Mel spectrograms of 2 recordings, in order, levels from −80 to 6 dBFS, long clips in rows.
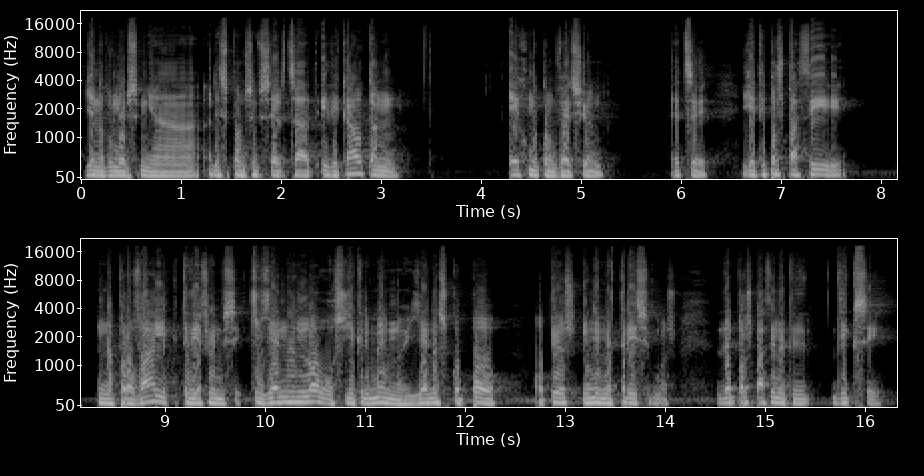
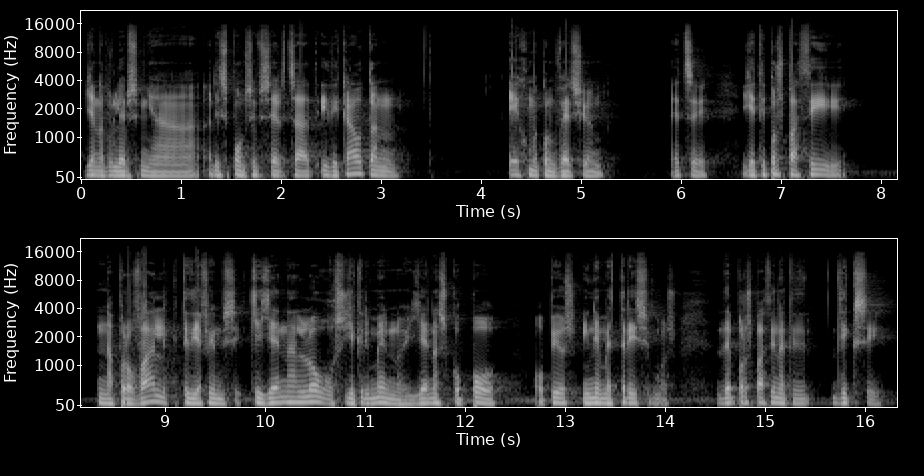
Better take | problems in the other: second | distortion; heavy; 12% of the sound clipped

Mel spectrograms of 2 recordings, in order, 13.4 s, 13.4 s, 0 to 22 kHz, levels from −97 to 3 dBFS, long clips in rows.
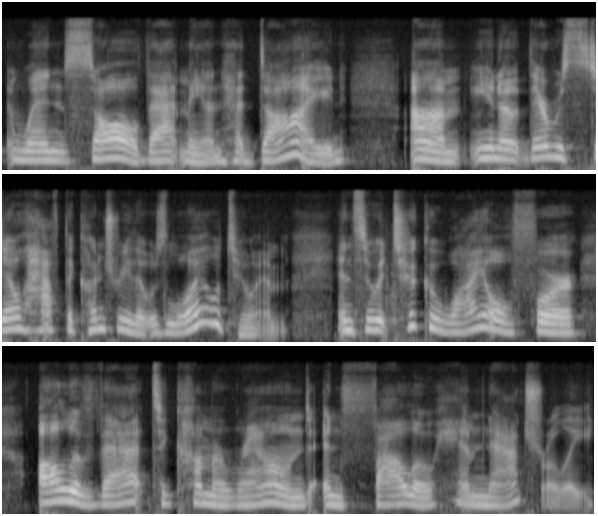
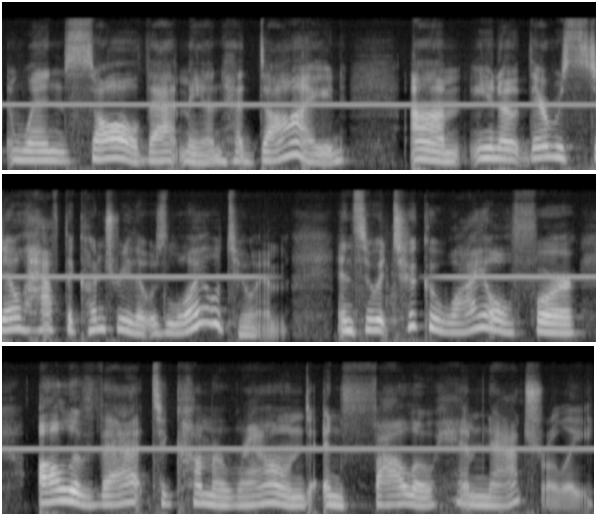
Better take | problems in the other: first | high-pitched whine; loud; until 6.5 s and from 7.5 s on; 2 kHz, 8 dB below the speech

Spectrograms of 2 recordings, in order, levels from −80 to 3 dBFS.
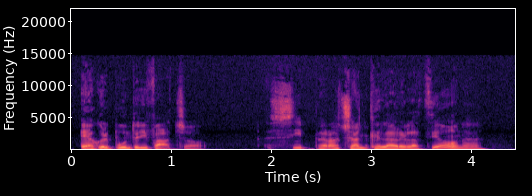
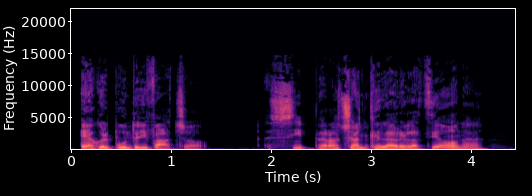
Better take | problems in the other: second | hiss; faint; throughout; 30 dB below the speech

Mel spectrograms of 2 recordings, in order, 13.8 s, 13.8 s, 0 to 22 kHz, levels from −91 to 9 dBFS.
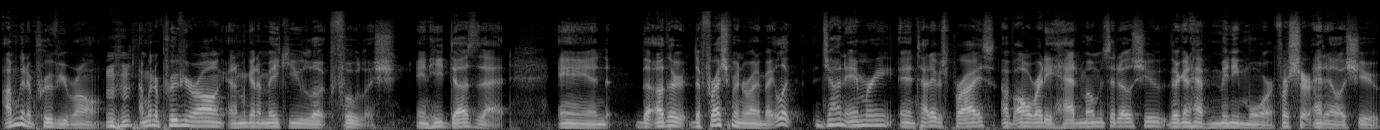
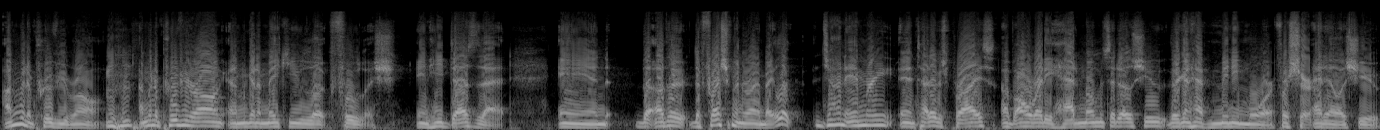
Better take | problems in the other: first | distortion; heavy; 20% of the sound clipped

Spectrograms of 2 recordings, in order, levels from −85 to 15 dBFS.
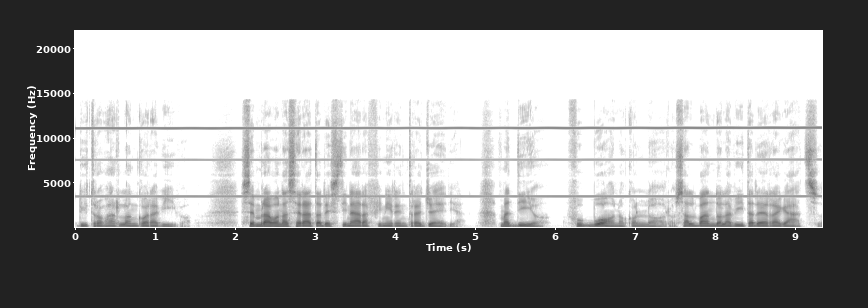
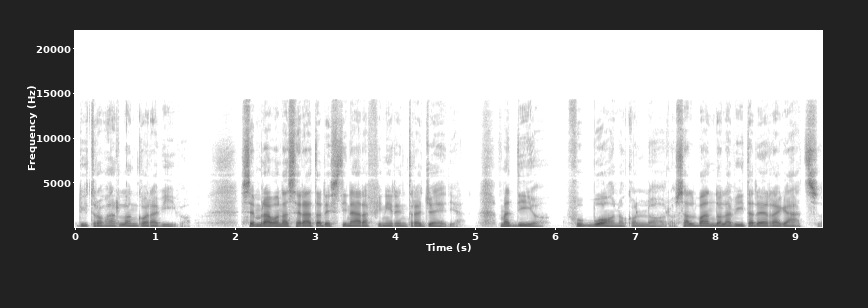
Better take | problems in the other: second | high-pitched whine; loud; throughout; 11 kHz, 8 dB below the speech

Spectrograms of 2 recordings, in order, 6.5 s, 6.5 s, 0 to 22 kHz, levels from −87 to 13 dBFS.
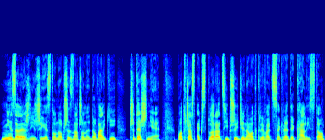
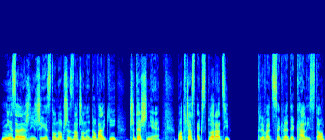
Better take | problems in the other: first | audio cutting out; at 4.5 s for 0.5 s

